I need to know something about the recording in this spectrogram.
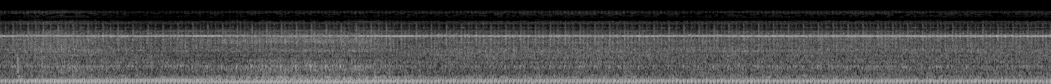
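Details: Carbureted truck, just running on a fresh rebuilt carb, needs more idle. A thin, steady high squeal rides constantly over a rough, lumpy idle. Owner suspects the fan belt, but it is later identified as the squeaky clutch thrust bearing.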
